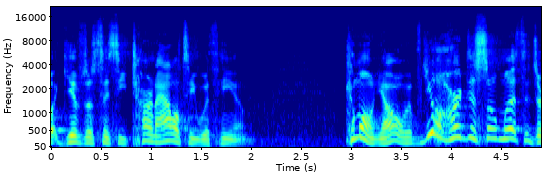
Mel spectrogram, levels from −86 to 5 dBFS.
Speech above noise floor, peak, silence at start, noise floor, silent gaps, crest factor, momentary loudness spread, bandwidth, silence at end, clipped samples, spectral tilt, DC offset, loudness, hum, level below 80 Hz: 32 dB; -22 dBFS; 0 s; -71 dBFS; none; 18 dB; 10 LU; 17.5 kHz; 0 s; under 0.1%; -4.5 dB/octave; under 0.1%; -39 LUFS; none; -78 dBFS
